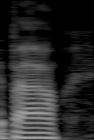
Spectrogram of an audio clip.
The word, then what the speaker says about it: F-Bow: The F is silent, just say bow.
